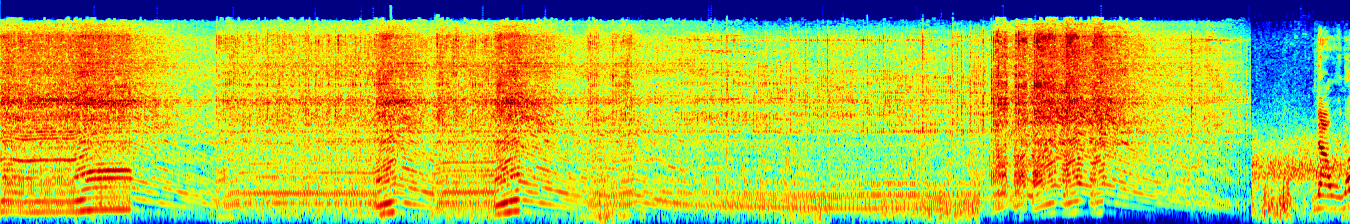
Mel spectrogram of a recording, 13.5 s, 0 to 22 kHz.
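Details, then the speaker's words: Stihl MS260 chainsaw after repair for bogging and dying as if fuel-starved, before carburetor tuning; starts and revs cleanly up and down several times without hesitation or bogging; normal running. "that it starts we know that it runs so we obviously fixed the problem"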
